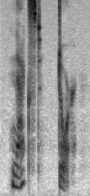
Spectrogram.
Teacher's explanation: Your tongue has to stop the air for the t and then move immediately for the d.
